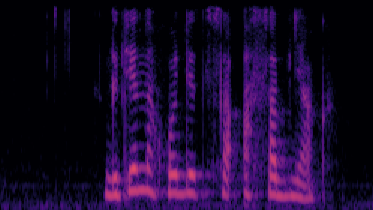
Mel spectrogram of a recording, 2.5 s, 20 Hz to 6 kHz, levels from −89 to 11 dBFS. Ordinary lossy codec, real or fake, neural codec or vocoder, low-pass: Opus, 24 kbps; real; none; 5.4 kHz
